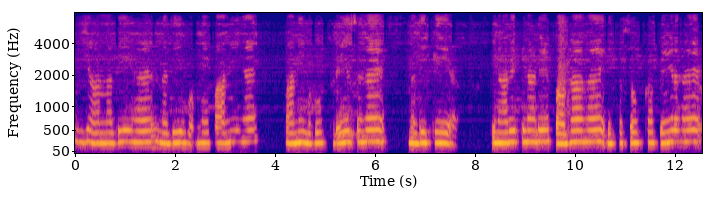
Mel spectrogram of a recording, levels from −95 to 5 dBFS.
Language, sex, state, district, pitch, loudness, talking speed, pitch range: Hindi, female, Bihar, Purnia, 230 Hz, -19 LUFS, 110 wpm, 225-245 Hz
